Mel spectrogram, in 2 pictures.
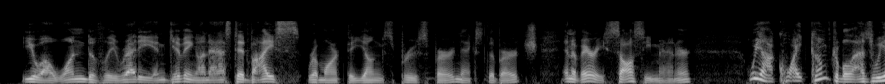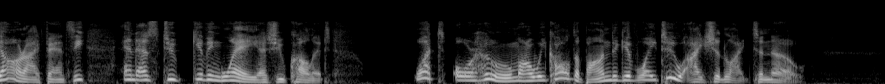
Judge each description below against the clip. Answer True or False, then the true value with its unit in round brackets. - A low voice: True (120 Hz)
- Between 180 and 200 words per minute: True (185 wpm)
